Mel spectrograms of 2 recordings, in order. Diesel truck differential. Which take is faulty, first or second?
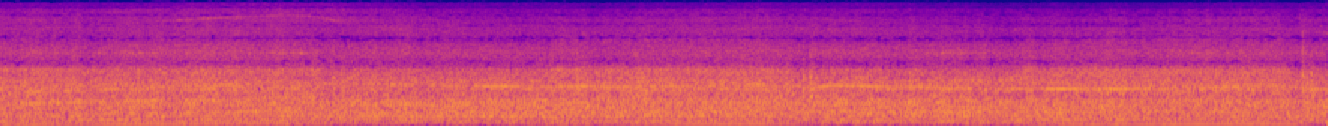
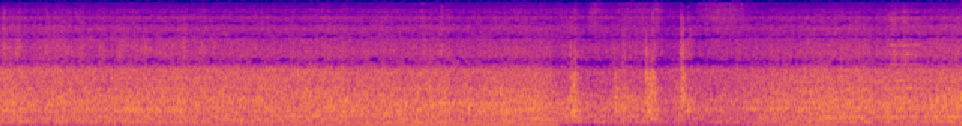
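second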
